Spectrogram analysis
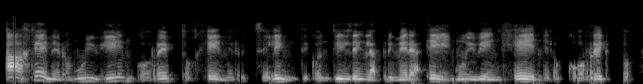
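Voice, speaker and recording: Encouraging Peruvian biology teacher, dull lo-fi audio. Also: male voice, medium pitch, measured pace. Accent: Peruvian Spanish. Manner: encouraging, repeats praise often. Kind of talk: online class, reviewing exam questions.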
